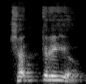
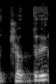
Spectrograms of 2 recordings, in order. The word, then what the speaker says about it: क्षत्रिय: और जो क्ष होता है वो भी अधिकांश लोग गलत बोलते हैं, छ की आवाज देते हैं, क्षत्रिय। अरे छत्री कब से हो गया? छ कहां से? छ तो लिखा ही नहीं है, छ कहां है?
